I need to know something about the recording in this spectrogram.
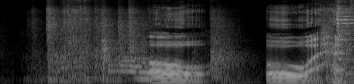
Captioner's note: rattles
